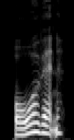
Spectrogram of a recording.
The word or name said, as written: overvande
